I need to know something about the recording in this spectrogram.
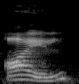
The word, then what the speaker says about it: aisle: In the next word, aisle, the S is silent.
